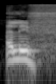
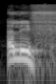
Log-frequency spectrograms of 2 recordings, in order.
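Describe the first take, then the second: Both takes have the same delivery.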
